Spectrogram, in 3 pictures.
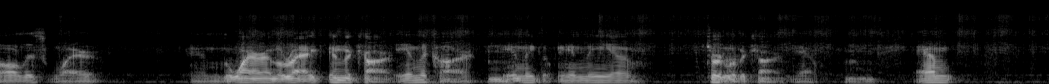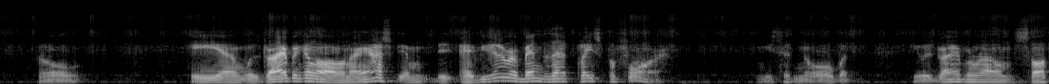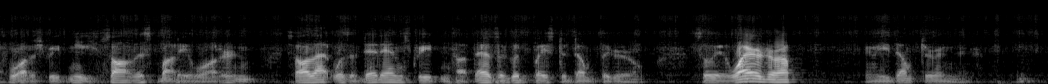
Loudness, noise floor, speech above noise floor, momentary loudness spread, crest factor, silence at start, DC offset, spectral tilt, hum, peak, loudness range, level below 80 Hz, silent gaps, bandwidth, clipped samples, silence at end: -27 LUFS; -61 dBFS; 34 dB; 20 LU; 26 dB; 0 s; under 0.1%; -6.5 dB/octave; none; -2 dBFS; 12 LU; -58 dBFS; none; 13 kHz; under 0.1%; 0.2 s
